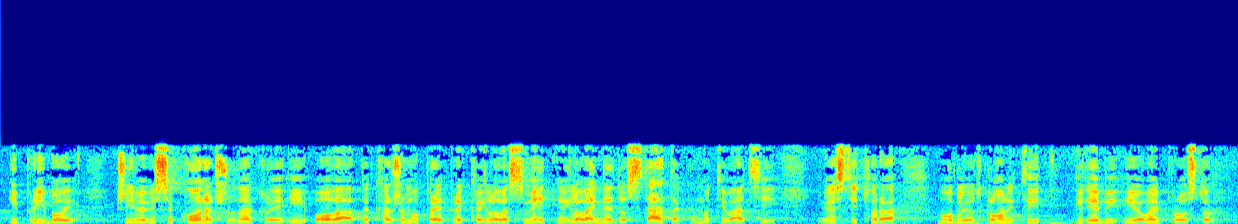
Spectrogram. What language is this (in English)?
Serbian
